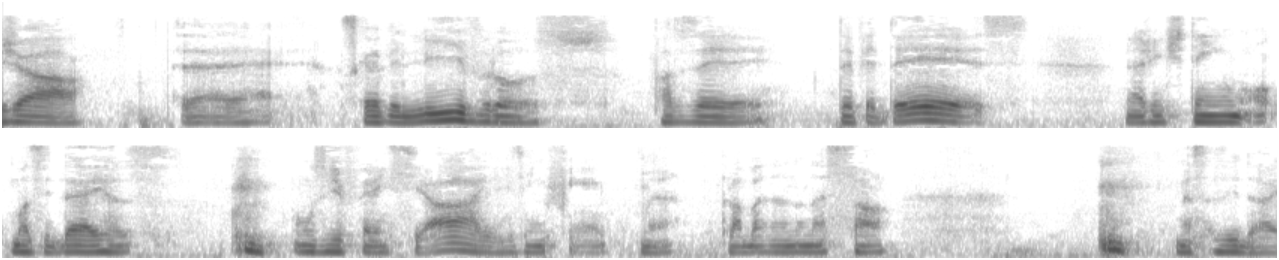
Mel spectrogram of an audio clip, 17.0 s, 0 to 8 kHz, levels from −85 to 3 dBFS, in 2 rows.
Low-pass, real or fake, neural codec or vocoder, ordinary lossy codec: 7.2 kHz; fake; codec, 16 kHz, 2 kbps, X-Codec, WavLM features, trained on Multilingual LibriSpeech; MP3, 24 kbps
